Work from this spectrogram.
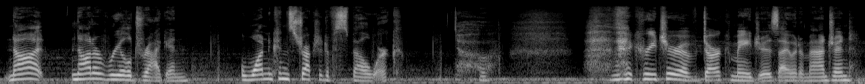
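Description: A woman as a composed, creaky-voiced fantasy adventurer. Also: medium pitch, takes it slowly, slight background noise. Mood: weary, reassuring. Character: composed, knowing woman adventurer fighting with a whip. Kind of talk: fantasy audio drama acting.

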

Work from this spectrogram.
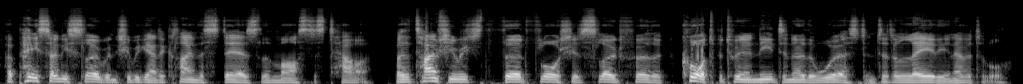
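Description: A man's voice: fairly low pitch, a little fast, few pauses, no room sound, clean studio sound. A man reading his own fantasy novel aloud as audiobook narration.

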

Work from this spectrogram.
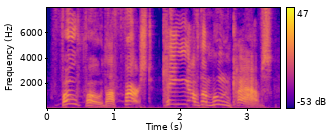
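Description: Guy doing a ragged jeering tramp, shrieky mock-worship wailing, way up high, storybook style, swoops all over. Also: big pitch swings, slow pace, gravelly, sharp tone, dry recording, exaggerated voice. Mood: jeering shouts. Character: jeering mob of ragged vagabonds, mockingly worshipful.

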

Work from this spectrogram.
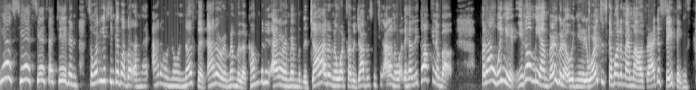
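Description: A woman in her thirties with a Jamaican accent, telling a personal story casually to camera in an animated, expressive way, acting out dialogue as she goes. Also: sits high. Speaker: business analyst trainer telling her career story. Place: quiet indoor room with curtains. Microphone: lapel.

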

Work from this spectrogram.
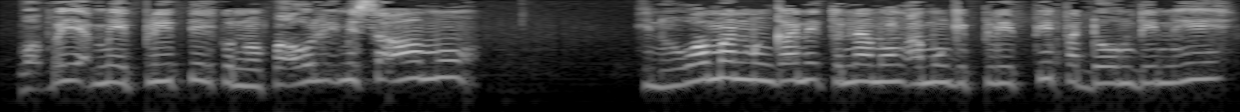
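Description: A woman's voice: high voice, fairly even intonation, normal speed, no echo. An actress with a Cebuano accent playing a young female helper pleading with her boss in a radio drama. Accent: Cebuano Filipino.

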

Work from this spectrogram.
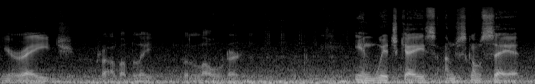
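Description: An actor playing a jaded, sardonic deadbeat father in an audio drama, speaking in a dry, halting, sarcastic way. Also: extremely low pitch, steady tone. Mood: dry, blunt. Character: jaded, sardonic deadbeat birth father, self-described runaway. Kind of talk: naturalistic scripted audio drama acting. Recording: noisy outdoor ambience with car sounds.

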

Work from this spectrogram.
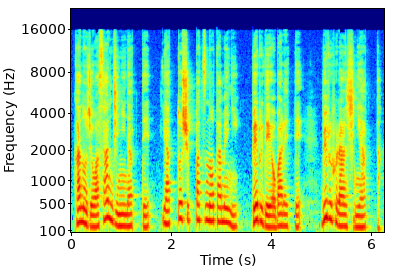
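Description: A woman's voice: on the low side, expressive, moderate pace, a little mellow. A woman reading a literary novel aloud as an audiobook narrator, in a scripted storytelling style.

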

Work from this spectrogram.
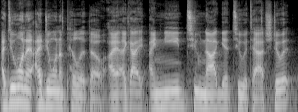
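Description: A man, giving casual, slangy, animated live game commentary. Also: medium pitch, a little fast. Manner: animated, exclaiming, thinking aloud. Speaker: game streamer. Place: indoor room at home.

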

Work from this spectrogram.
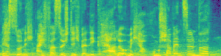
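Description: A woman's voice: high-pitched, lively intonation, quick pace, crowd noise, background noise. An actress dubbing a witty, teasing young woman in a German sitcom. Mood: wry. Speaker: dub actress.

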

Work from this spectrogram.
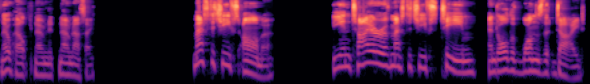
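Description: A man's voice: on the high side, pushed and bright. A middle-aged man giving casual gaming commentary as a reaction host, rambling, sarcastic and sweary, close on the mic in a small room.

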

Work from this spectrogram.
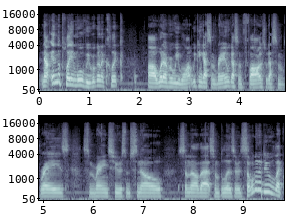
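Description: A tutorial host talks casually through software steps, thinking aloud and correcting themselves along the way. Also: medium pitch. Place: voice-over on a screen recording.

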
